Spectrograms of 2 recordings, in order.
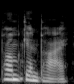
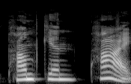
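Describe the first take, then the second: First: Only one word carries stress. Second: Both words carry stress. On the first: The speaker calls it wrong. "not pumpkin pie" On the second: The speaker calls it right. "we stress both of them"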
